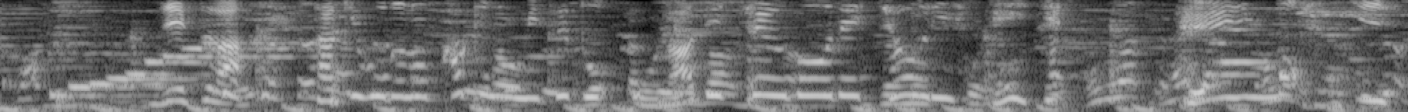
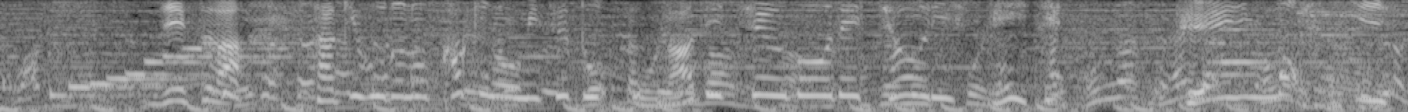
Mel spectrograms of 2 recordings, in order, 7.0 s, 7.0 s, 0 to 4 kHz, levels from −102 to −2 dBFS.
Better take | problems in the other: second | noise reduction (classical method log-MMSE)

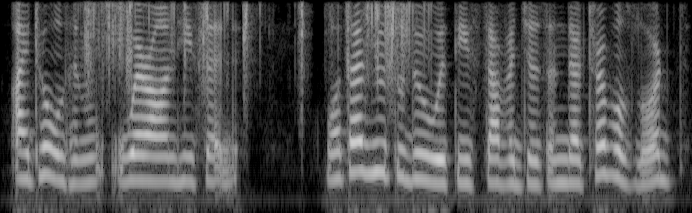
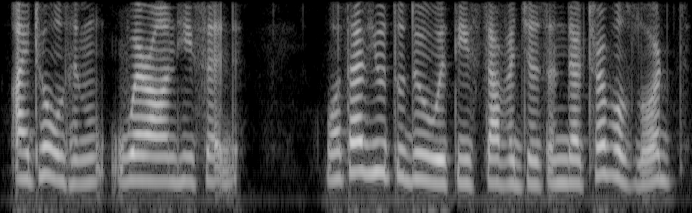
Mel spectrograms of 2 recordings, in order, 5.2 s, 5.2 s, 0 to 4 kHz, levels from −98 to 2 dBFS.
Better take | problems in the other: second | background sound (Crumpling, crinkling); 11 dB below the speech

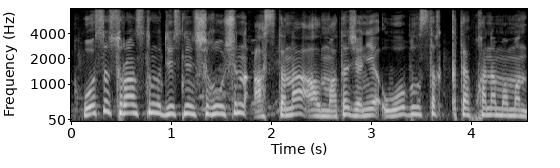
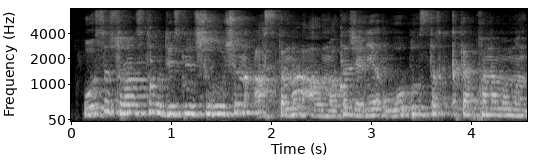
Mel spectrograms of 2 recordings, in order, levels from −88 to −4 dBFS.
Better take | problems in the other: first | noise reduction (neural separator model SepFormer DNS4)

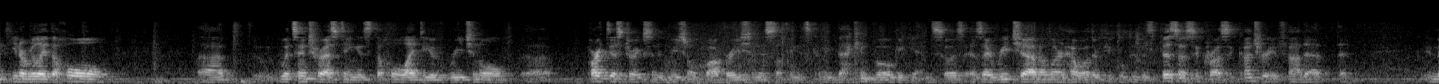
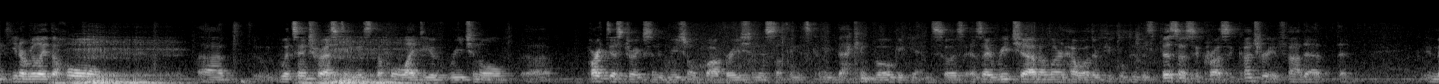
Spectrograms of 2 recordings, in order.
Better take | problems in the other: first | background sound (Animal); 2 dB above the speech

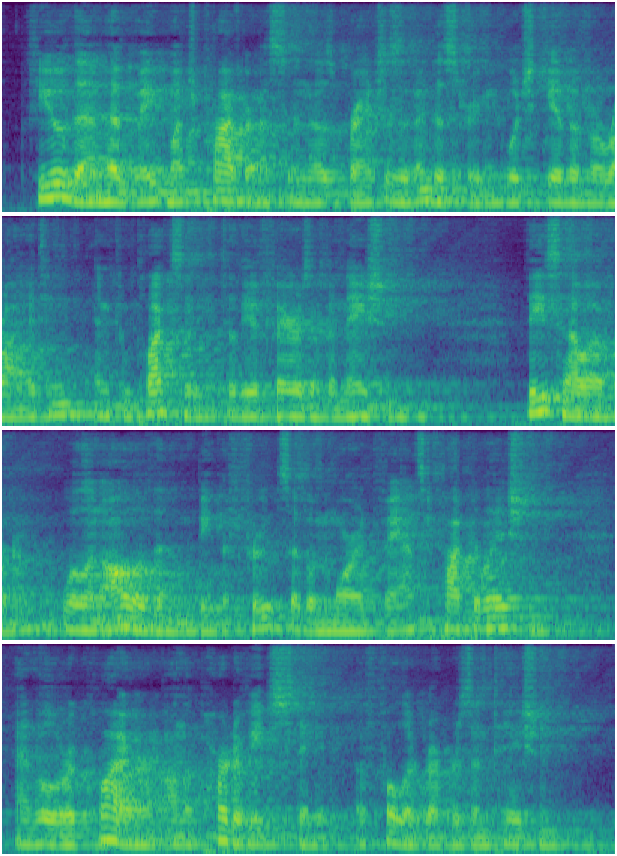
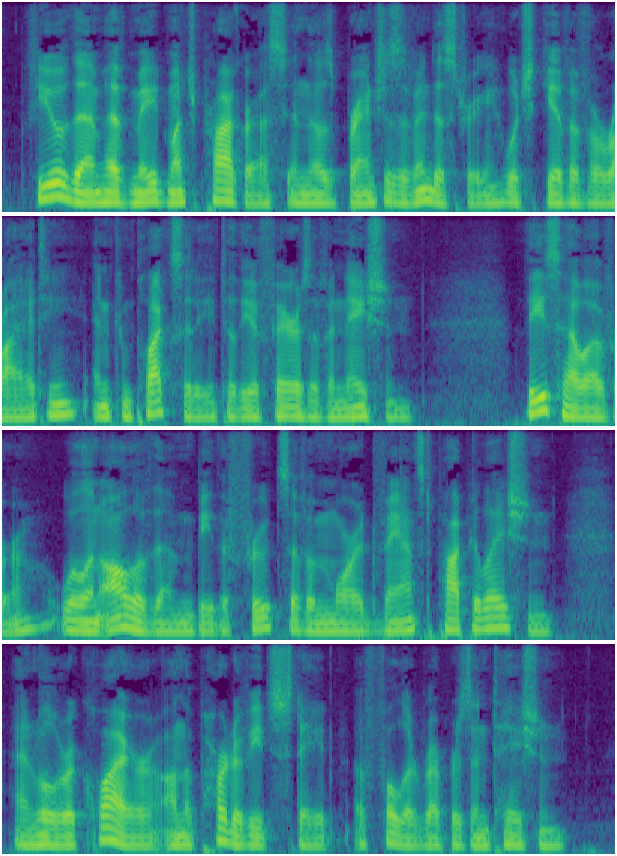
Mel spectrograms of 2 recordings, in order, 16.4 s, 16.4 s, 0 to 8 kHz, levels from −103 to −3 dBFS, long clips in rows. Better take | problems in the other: second | room echo; dies away in 2.2 s

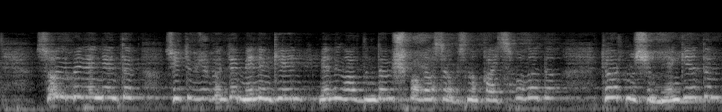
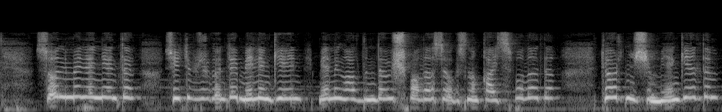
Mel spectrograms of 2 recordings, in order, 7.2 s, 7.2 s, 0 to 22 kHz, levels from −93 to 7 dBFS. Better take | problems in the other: second | room echo; dies away in 2.3 s

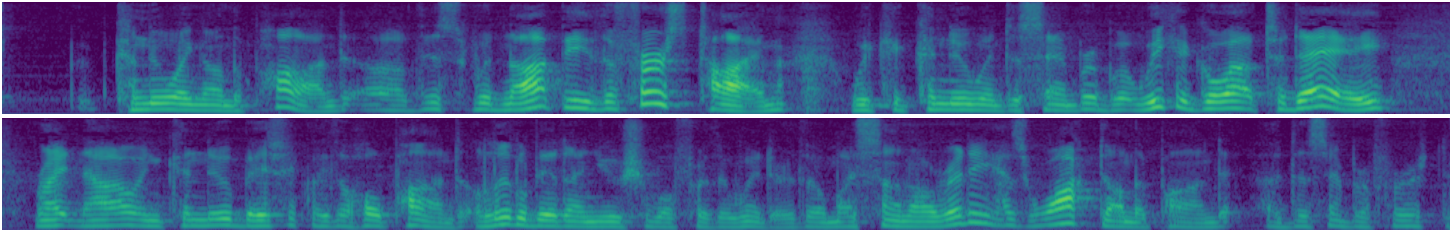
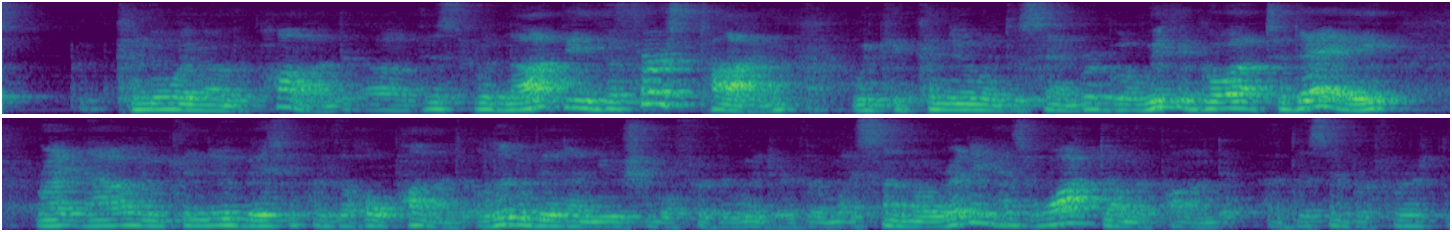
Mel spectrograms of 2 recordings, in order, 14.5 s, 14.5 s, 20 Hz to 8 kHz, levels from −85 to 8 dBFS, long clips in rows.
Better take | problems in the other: first | room echo; dies away in 0.6 s

